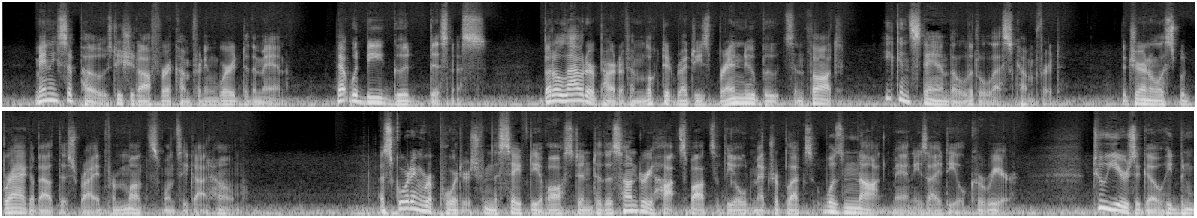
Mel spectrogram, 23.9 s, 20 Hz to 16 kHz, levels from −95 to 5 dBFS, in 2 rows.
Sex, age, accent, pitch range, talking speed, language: male, 40-59, American, 85-110 Hz, 190 wpm, English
